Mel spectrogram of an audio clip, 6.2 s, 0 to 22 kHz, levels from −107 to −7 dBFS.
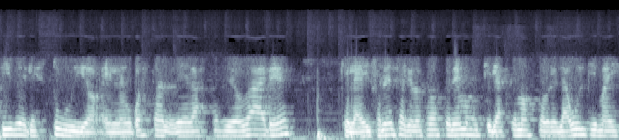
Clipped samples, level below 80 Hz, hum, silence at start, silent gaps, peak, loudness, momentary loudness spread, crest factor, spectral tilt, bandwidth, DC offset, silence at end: under 0.1%; -36 dBFS; none; 0 s; none; 0 dBFS; -14 LUFS; 4 LU; 12 dB; -9.5 dB/octave; 4.3 kHz; under 0.1%; 0 s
